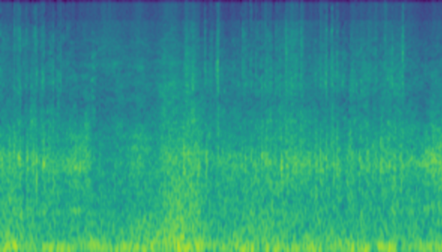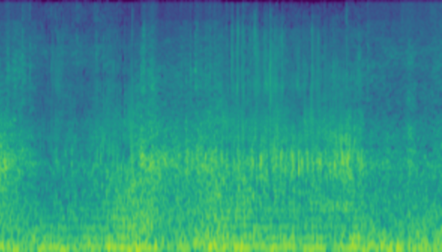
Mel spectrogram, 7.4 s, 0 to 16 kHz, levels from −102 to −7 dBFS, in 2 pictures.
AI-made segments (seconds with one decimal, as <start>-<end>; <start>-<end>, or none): 4.0-4.8; 5.5-6.7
